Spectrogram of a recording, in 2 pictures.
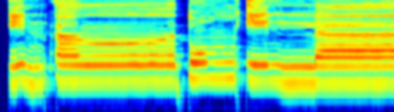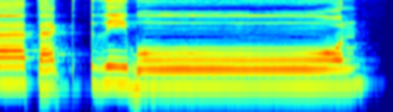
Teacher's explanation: لام کے بعد الف مدہ اور با کے بعد واو مدہ ہونے کی وجہ سے ان کو لمبا کیا جائے گا · نون ساکن کے بعد حروف حلقی میں سے حمزہ ہونے کی وجہ سے اظہار ہوگا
